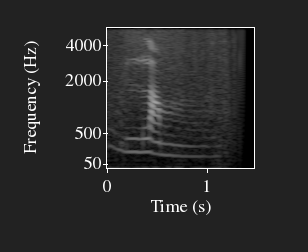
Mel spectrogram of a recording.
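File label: "lam4", Cantonese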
